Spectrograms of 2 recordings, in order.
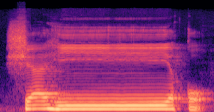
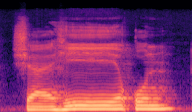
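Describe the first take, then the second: First: The word ends without the nasal 'n' sound. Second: The word ends with the nasal 'un' sound. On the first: The reader stops at this word. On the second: The reading continues on without stopping.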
